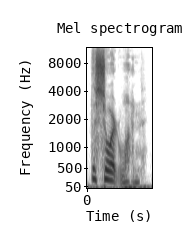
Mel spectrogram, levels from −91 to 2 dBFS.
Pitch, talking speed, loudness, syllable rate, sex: 190 Hz, 220 wpm, -18 LUFS, 6.8 syllables/s, female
